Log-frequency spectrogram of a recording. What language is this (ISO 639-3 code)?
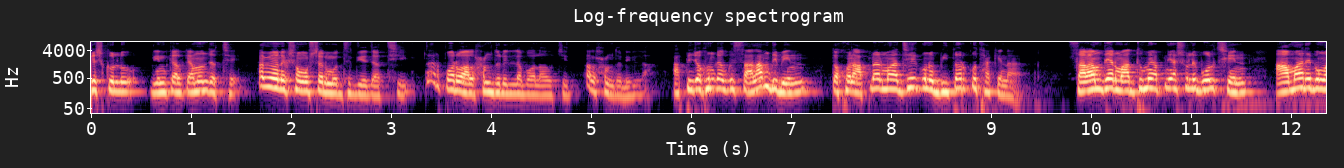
ben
